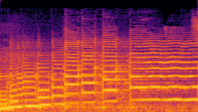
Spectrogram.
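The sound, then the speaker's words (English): Electric guitar through an amp with a compressor at low volume, a short run of notes ringing out with long, even sustain. Steady in volume, played alone with no voices. “yeah, so that's more of my everyday, but I usually have the compressor on, which sounds like this.”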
